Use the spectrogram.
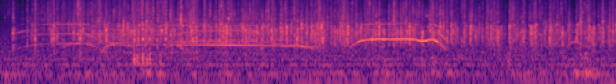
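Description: A rally crowd at the state capitol applauds speaker Denise, a dense wash of clapping and cheering from a large outdoor gathering, with a few whistles rising over the steady noise.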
